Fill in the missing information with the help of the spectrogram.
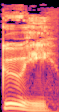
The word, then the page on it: gui: British English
